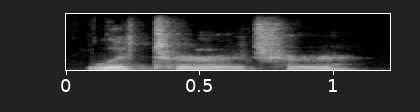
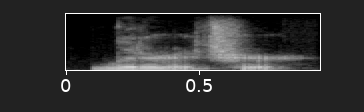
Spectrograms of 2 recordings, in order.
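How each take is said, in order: First: The middle T is a hard, crisp T. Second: The middle T is a soft, flapped T. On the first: The speaker calls it wrong. "which would be a hard T" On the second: The speaker calls it right. "you want it to sound more like literature"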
